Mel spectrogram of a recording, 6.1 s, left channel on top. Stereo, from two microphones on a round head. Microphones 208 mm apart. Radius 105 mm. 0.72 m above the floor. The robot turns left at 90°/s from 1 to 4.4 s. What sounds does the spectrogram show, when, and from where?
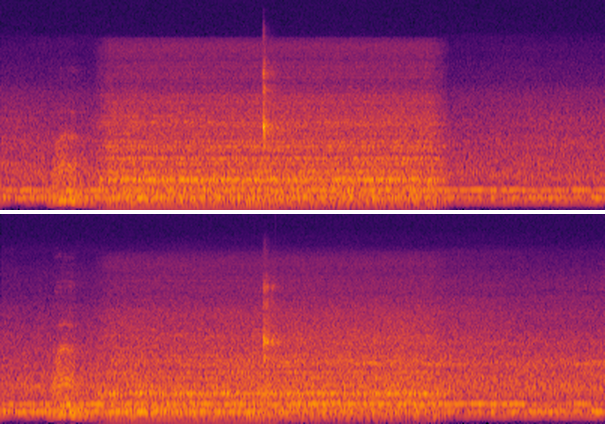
0.5 s a man speaking: 75° right (ahead or behind), 3 m; by 2.5 s 55° left (ahead or behind), 3 m
2.6 s a finger snap: 45° left (ahead or behind), 2 m; by 2.7 s 35° left (ahead or behind), 2 m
